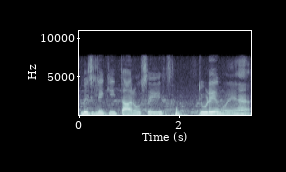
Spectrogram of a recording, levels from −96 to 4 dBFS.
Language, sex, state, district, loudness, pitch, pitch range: Hindi, female, Punjab, Fazilka, -16 LUFS, 235 Hz, 225-245 Hz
